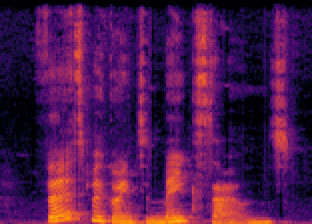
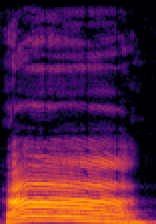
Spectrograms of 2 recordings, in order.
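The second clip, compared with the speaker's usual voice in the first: loud higher shouted ah; 6 semitones higher, 6 dB louder than usual. Shown as a demonstration. Teacher shouts ah for the pupils. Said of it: "and shout".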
